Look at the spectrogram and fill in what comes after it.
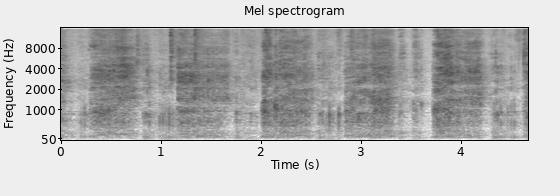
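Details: Playful blue Staffy with a toy: harsh, rasping growls come in long bursts, roughly one a second, each broken by brief pauses, with huffing breaths and scuffles between them.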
